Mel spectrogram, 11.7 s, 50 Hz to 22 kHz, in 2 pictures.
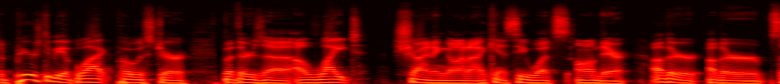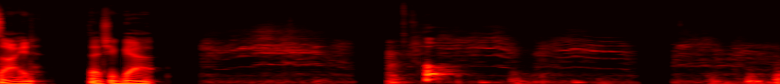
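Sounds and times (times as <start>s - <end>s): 
speech: 0.0s - 7.5s, 8.8s - 9.8s
two cats yowling while fighting outside: 7.4s - 11.7s.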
